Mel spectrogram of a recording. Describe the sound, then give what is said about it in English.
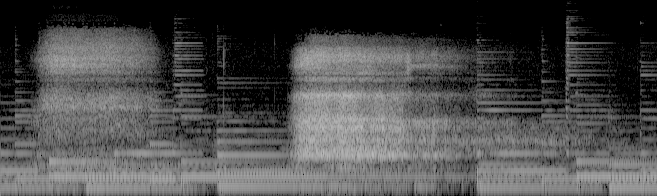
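A slow, deep breath in and out, with two long breathy swells, an inhale and then an exhale, over quiet, steady sustained music. “took another dragon breath in and out.”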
